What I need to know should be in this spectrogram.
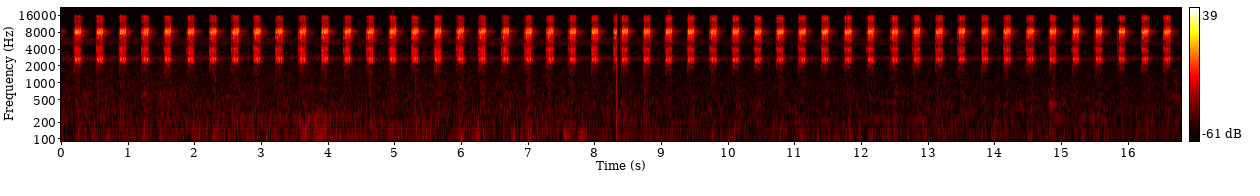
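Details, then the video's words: Insect calling at night: a steady, high, shrill pulsed chirp repeated about three times per second, very regular throughout, with no other clear sounds. "Insects at night. ~ Who makes this noise ?"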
